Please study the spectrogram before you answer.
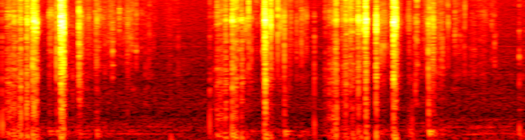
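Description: A utility knife blade carves and scrapes flakes off a solid oval soap bar with a purple outer coating and a cream interior, held in hand. The clip is a series of short, crisp scraping and crackling bursts with bright edges and a soft low body, each dying away almost at once. Quiet gaps separate the cuts.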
